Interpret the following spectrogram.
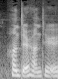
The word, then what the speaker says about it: Hunter x Hunter: x Hunter a lot Hunter Hunter you know I mean listen every every person pronounces the X I know so you're not supposed to but still I'll uh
